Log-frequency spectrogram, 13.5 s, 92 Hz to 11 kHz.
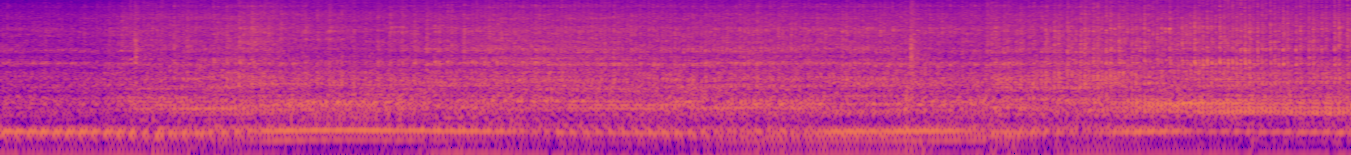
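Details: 1991 Nissan 300ZX V6 at idle: a constant light knock and rattle tied to engine speed that disappears once warm; the timing belt tensioner had collapsed, leaving excessive belt play, and both upper and lower idler pulleys were noisy. Fixed.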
